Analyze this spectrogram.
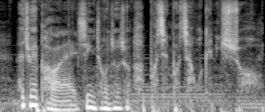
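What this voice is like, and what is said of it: Speaking too quietly. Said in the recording (Chinese): “太小声了，听众听不到”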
